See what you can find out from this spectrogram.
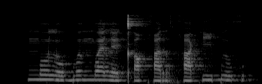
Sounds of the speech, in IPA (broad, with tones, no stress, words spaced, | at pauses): ŋo˦lo˨ɡʷe˦ ŋʷɛ˦ le˨kʼʌ˨qʰɛ˨rqʰɛ˨ ki˦ɓɯ˦xʷ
